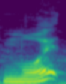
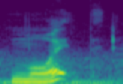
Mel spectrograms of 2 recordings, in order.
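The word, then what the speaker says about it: Moët: Finally, number 1, Moet and Chandon. Moet and Chandon. So you actually pronounce the T.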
